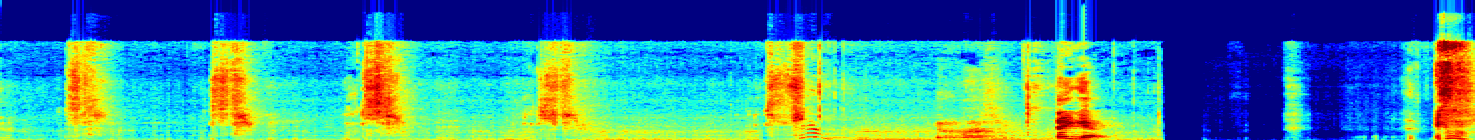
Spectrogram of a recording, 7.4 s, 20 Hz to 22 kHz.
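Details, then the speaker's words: Rapid run of about six or seven short, sharp sneezes in quick succession from a person who says they sneeze 4 to 12 times per bout; sneezing. "I sneeze between 4 to 12 times per sneeze."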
